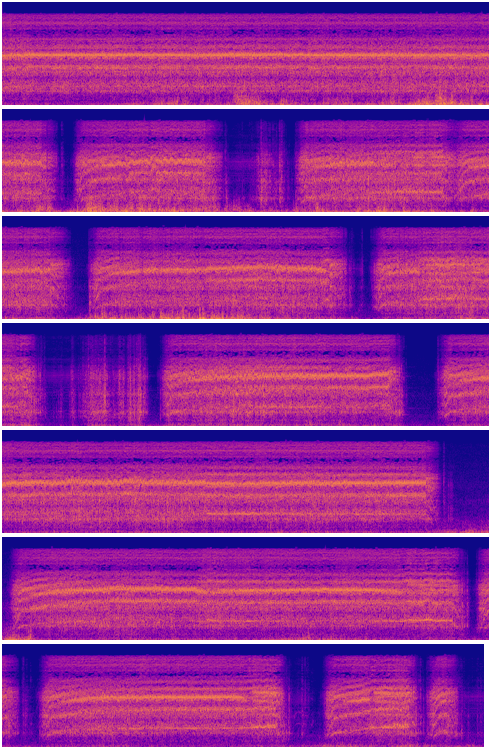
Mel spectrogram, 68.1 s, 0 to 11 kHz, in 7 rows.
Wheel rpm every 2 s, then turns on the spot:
160, 160, 160, 160, 160, 100, 140, 30, 150, 130, 80, 160, 160, 80, 140, 20, 100, 160, 90, 130, 160, 160, 160, 130, 60, 160, 160, 160, 140, 60, 160, 150, 80, 90.
30-32 36-38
